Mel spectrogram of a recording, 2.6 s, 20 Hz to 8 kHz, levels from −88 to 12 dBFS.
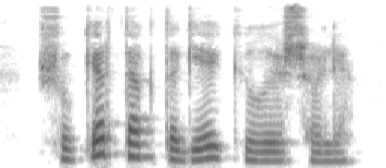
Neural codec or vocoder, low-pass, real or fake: none; 7.2 kHz; real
